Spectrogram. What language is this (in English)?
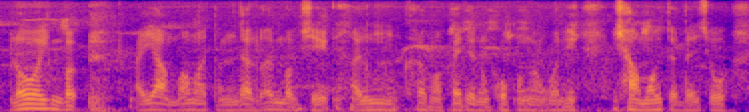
Manipuri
